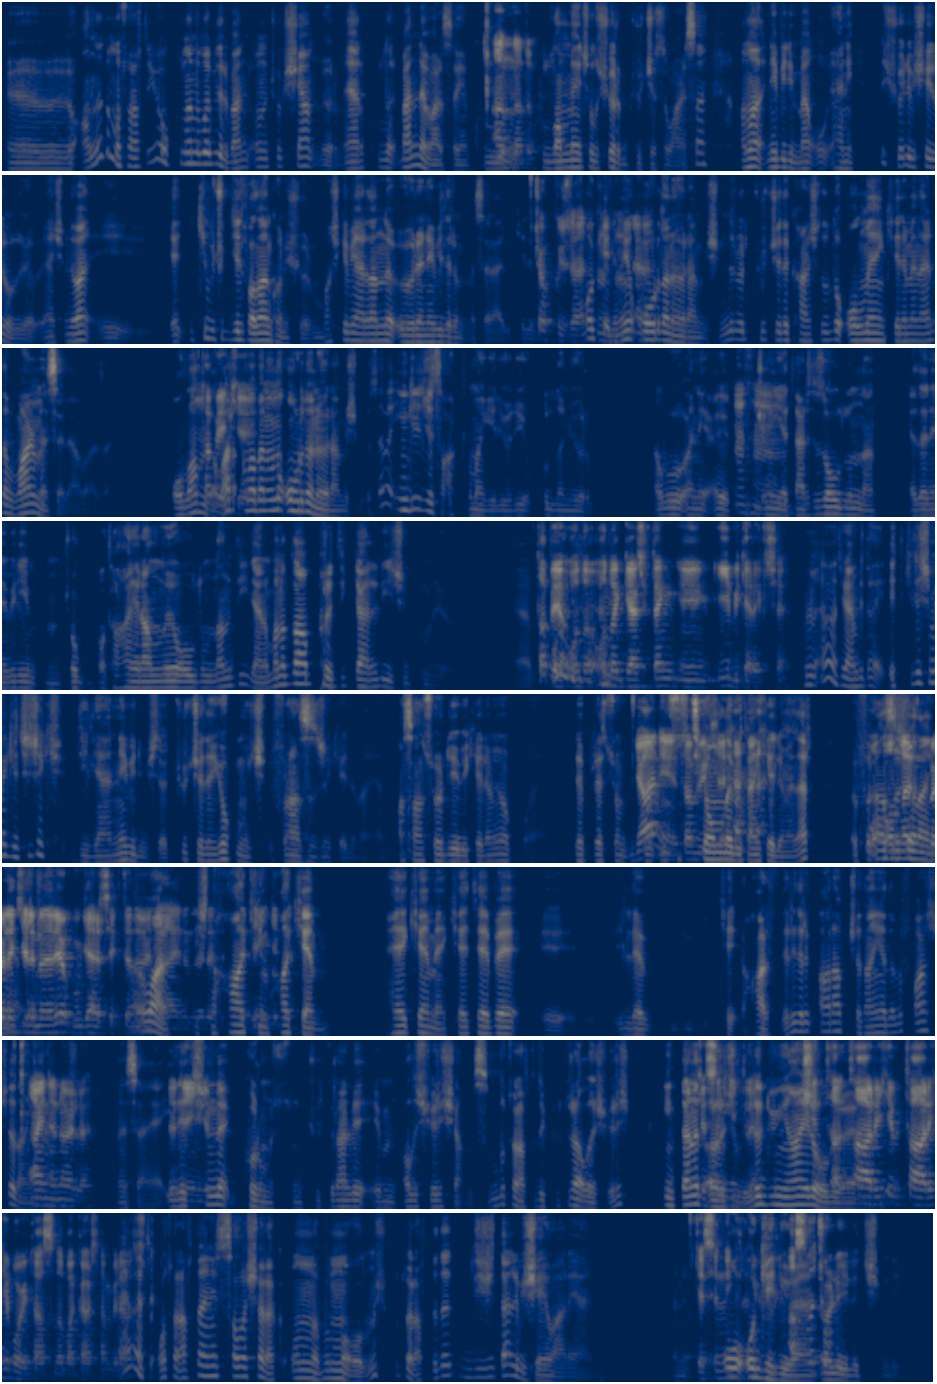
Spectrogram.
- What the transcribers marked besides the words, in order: other background noise; chuckle; unintelligible speech; other noise; tapping
- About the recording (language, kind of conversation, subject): Turkish, podcast, Diziler sence insanların gündelik konuşma dilini nasıl etkiliyor?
